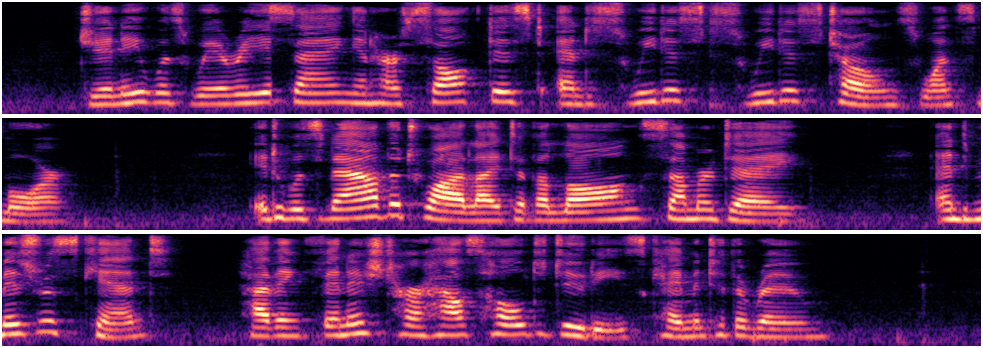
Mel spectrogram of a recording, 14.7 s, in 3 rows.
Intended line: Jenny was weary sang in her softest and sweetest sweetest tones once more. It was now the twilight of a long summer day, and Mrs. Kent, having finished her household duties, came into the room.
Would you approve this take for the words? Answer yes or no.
yes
